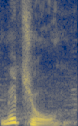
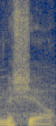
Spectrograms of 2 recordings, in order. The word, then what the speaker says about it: Michel: And as you guys can see, Mitchell is spelled M-I-C-H-E-L, but it is pronounced Mitchell. Do not say Michelle.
